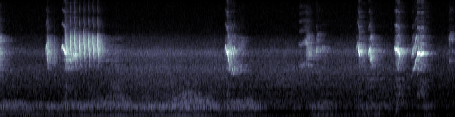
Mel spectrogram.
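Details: Young cigun practising song: a short burst of rapid high pulses, then scattered sharp chirps and doubled notes separated by pauses, over a faint low murmur.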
